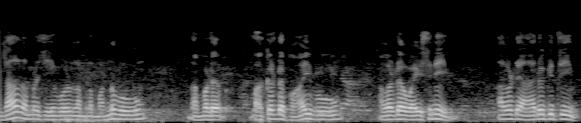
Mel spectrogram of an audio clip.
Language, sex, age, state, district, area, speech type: Malayalam, male, 60+, Kerala, Idukki, rural, spontaneous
